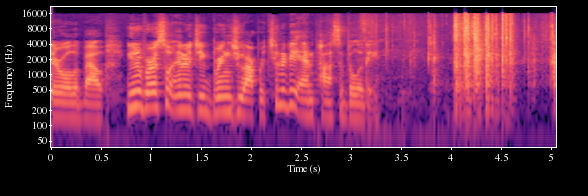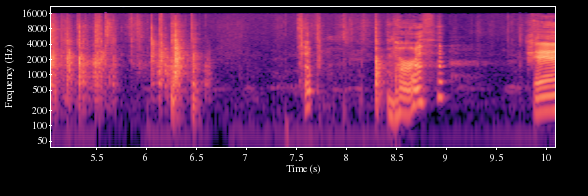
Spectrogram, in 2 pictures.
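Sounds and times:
cards being shuffled: 3.2 - 6.6.

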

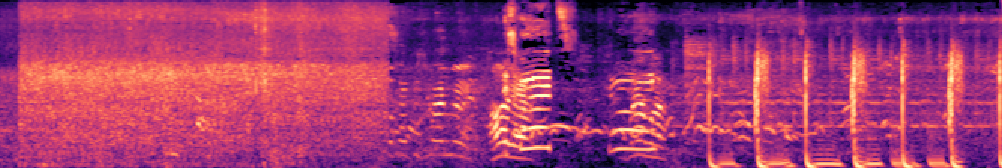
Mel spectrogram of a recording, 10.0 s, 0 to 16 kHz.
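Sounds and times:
sea water rushing: 0.0 - 4.0.

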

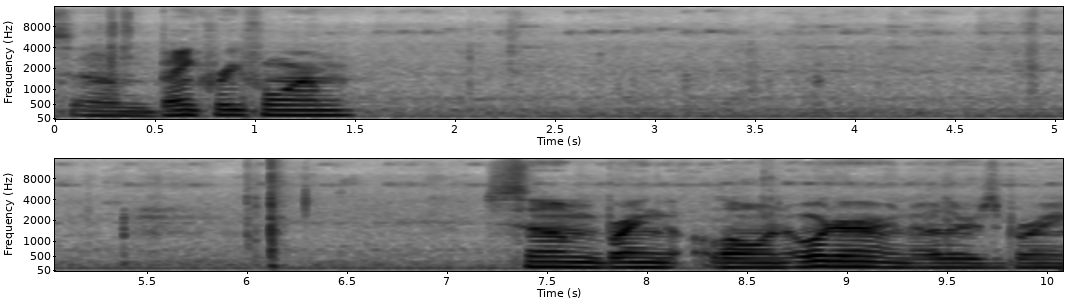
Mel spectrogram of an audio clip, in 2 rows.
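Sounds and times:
cards clicking: 0.2 - 0.5, 6.0 - 6.4.

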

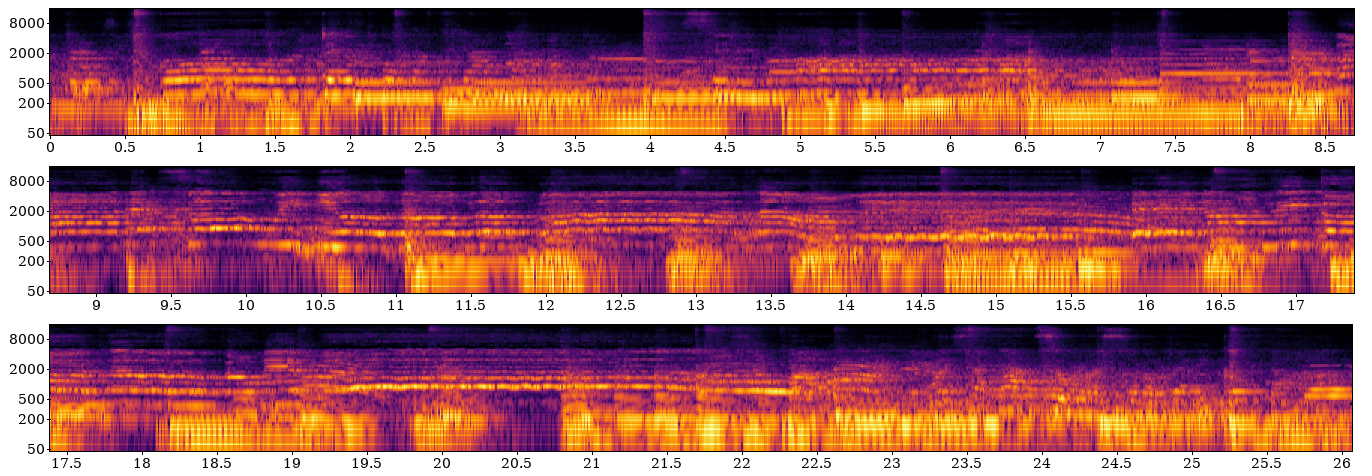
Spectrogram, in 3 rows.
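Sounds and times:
rockabilly band playing: 0.0 - 26.0
woman singing: 0.5 - 26.0.

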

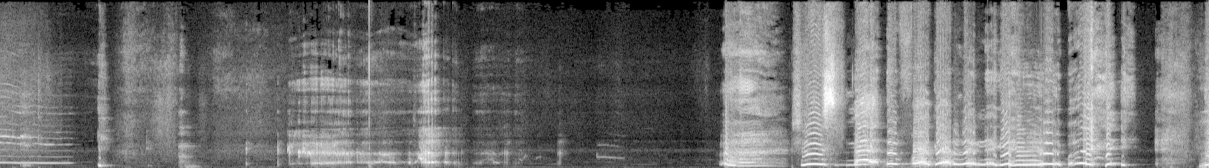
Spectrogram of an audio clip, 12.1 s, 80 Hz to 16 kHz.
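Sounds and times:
man laughing hard: 8.6 - 11.4.

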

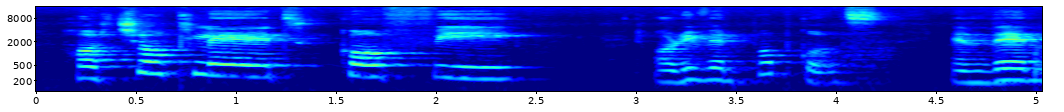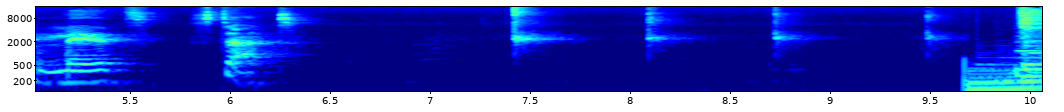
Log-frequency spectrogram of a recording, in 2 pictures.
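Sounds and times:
finger snaps: 7.4 - 9.8
loud music with heavy bass: 9.7 - 10.0.

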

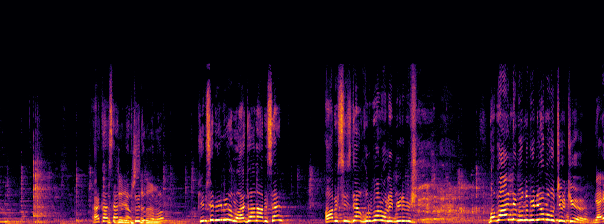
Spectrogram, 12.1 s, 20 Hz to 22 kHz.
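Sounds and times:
person speaking: 2.0 - 3.4.

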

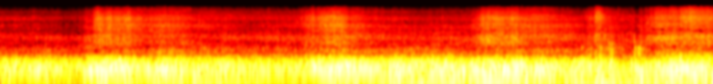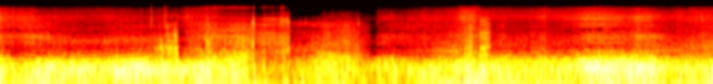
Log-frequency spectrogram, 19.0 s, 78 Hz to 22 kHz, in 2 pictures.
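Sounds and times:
small waves washing on beach: 0.0 - 19.0
wind rumble on microphone: 0.0 - 19.0.

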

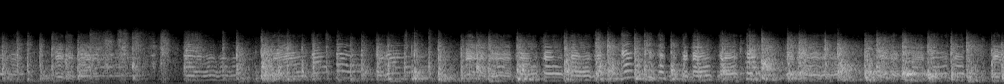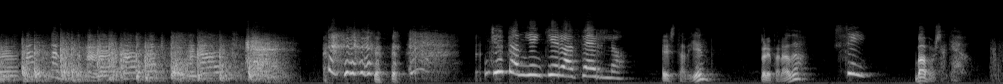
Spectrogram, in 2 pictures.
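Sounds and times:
tap steps on stairs: 0.0 - 13.0.

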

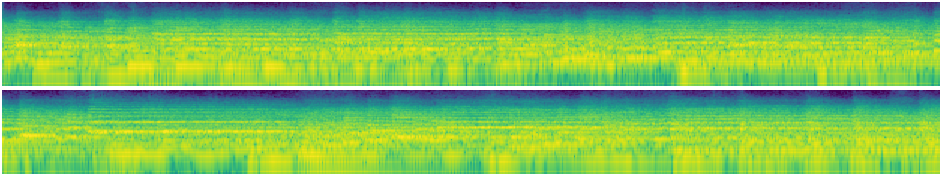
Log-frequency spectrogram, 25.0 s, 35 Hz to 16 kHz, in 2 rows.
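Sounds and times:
mixed choir singing: 0.0 - 25.0
string ensemble: 0.0 - 25.0.

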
